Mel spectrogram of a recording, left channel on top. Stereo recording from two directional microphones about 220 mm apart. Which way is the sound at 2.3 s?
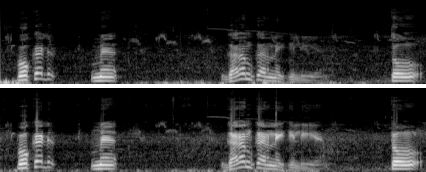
30° right (ahead or behind).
